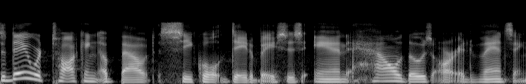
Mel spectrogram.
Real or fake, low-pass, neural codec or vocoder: fake; 7.2 kHz; autoencoder, 48 kHz, 128 numbers a frame, DAC-VAE, trained on Japanese speech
